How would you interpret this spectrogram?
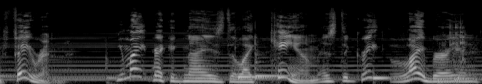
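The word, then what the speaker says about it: Lyceum: you might recognize the lycaem as the great library and center of learning in the lands of britannia though you probably pronounced it lyseum remember in ancient greek that sea is always hard now aristotle's library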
